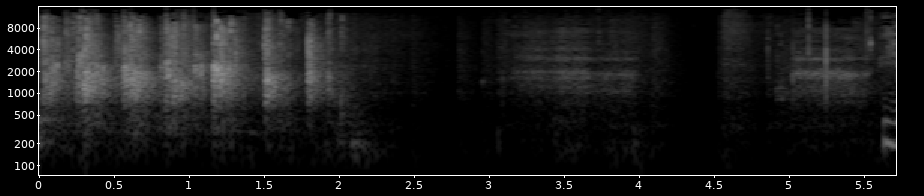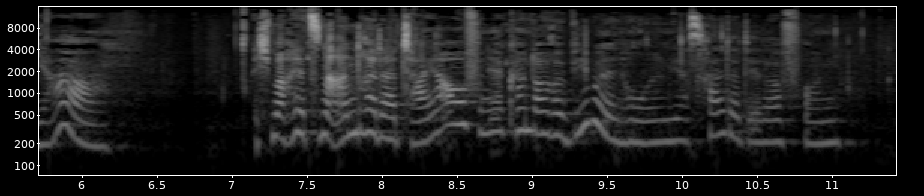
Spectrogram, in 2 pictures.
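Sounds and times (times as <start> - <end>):
audience applause in a hall during a church service: 0.0 - 2.3
speech: 5.6 - 6.3, 7.2 - 11.2.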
